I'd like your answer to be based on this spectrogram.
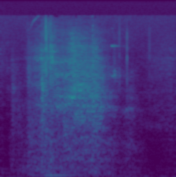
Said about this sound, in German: Leonie macht die Tür leise zu.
